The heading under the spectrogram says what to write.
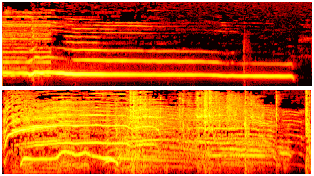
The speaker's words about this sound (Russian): Совсем волку стал не втерпел. А теперь точно спою. Ну и запел. Завыл, вернее.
